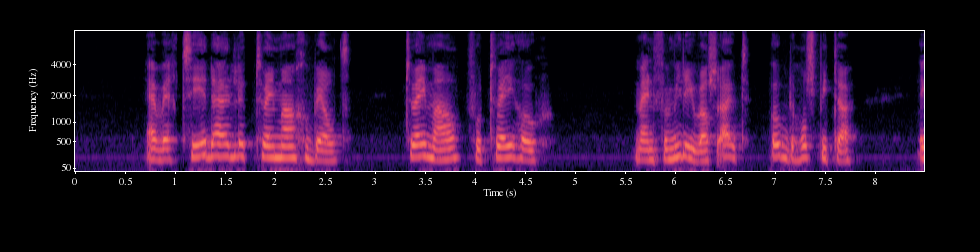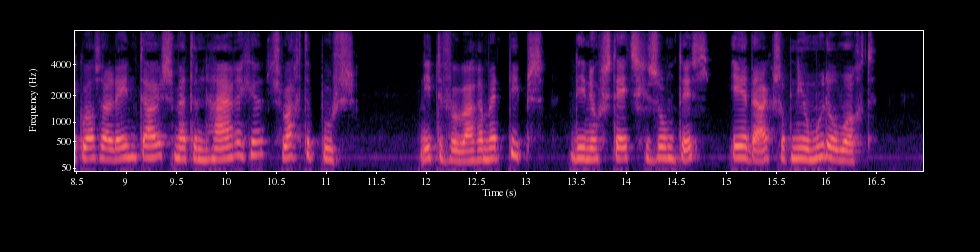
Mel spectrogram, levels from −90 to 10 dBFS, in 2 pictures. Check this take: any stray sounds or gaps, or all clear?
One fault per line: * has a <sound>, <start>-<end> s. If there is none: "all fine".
all fine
